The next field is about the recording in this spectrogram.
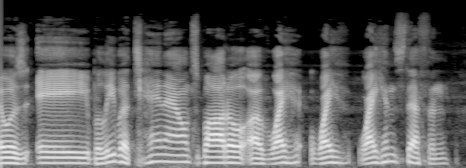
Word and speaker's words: Weihenstephaner: Wiener Steven. – No, it's Weihenstephaner.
